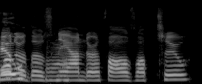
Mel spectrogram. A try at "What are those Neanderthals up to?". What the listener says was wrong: It sounds like you've got a cold. You need to open up a little. closer in the right spot. And then and then you need glottal fry it.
